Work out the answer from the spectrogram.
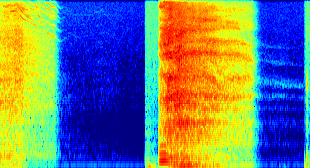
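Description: Deep, slow breathing during a guided breathing exercise: one breath trails off, then after a short silence comes a long, loud, airy breath lasting about two seconds before it stops.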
